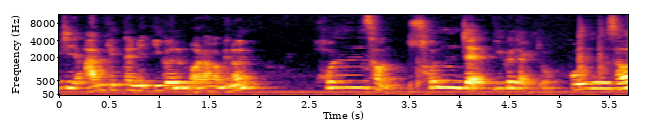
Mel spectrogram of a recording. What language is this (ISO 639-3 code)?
kor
